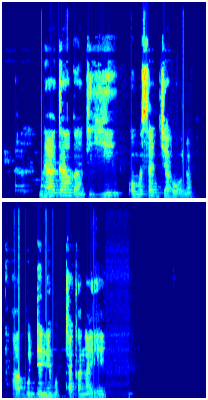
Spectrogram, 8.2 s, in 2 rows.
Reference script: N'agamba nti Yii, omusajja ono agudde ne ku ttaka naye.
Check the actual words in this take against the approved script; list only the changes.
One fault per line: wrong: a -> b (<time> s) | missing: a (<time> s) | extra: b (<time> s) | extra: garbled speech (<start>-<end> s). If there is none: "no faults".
no faults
